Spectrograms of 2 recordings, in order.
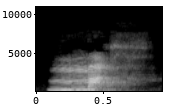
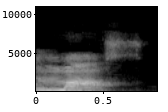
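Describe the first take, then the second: First: The word ends with a th sound. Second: The word ends with an s sound. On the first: The speaker calls it right. "So this word is pronounced muff" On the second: The speaker calls it wrong. "So it's not moss"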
